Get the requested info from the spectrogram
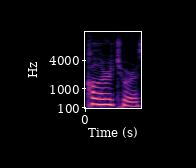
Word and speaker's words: coloratura: Coloratura soprano. – Oh, man, I got to write this down. – Mm-hmm. – Cholera. – Yeah, coloratura. – Coloratura. – That's right.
